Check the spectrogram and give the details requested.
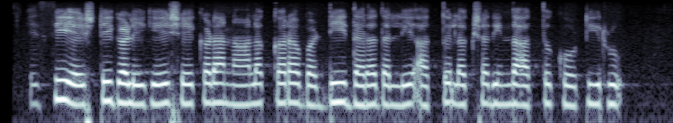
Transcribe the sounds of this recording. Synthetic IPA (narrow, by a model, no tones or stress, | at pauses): esiesʈiɡɐɭiɡe̞ʃɛːkɐɽɐnaːlɐkːɐɾɐbɐɖːid̪ʱɐɾɐd̪ɐlːiʔɐt̪ːulɐkʂɐd̪ind̪ɐɐt̪ːukoːʈiɾu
